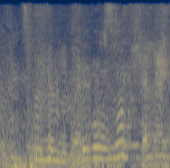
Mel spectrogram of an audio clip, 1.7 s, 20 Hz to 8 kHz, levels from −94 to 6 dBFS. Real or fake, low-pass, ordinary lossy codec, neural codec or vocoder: fake; 7.2 kHz; MP3, 48 kbps; codec, 16 kHz in and 24 kHz out, 0.6 kbps, FireRedTTS-2 codec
